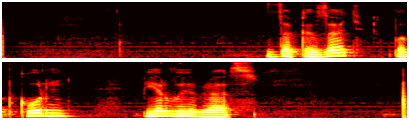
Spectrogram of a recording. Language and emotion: Russian, neutral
